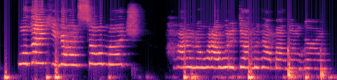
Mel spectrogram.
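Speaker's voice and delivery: very high, loud matronly voice; high-pitched, sing-song effusive woman; grateful mother. Acted. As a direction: gush thanks like a relieved mom. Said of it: "she looks and goes".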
